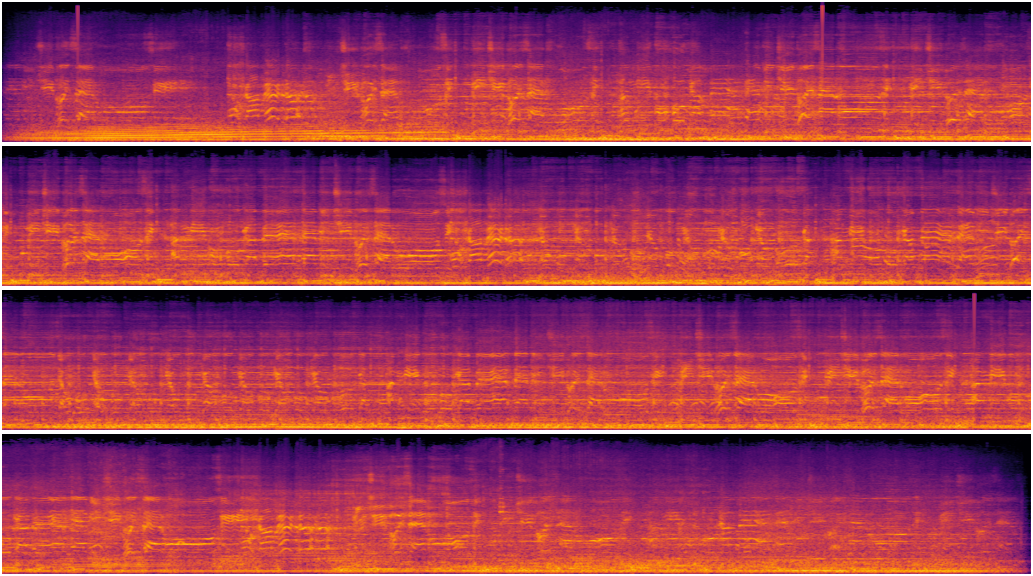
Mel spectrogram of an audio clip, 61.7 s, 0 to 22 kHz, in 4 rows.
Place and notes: Politico - Centro, Londrina - PR, Brasil - Calçadão: Politico Boca Aberta
Panorama sonoro gravado no Calçadão de Londrina, Paraná.
Categoria de som predominante: antropofonia (Popaganda política).
Condições do tempo: ensolarado.
Data: 10/09/2016.
Hora de início: 11:30.
Equipamento: Tascam DR-05.
Classificação dos sons
Antropofonia:
Sons Humanos: Sons da Voz; Canto; Fala.
Sons da Sociedade: Figura Pública; Politico; Músicas; Jingle.
Sons Mecânicos: Maquina de Combustão Interna; Automóveis; Motocicleta.
Sons Indicadores: Buzinas e Apitos; Trafegos;
Sound panorama recorded on the Boardwalk of Londrina, Paraná.
Predominant sound category: antropophony (political Popaganda).
Weather conditions: sunny.
Data: 10/09/2016.
Start time: 11:30.
Hardware: Tascam DR-05.
Classification of sounds
Human Sounds: Sounds of the Voice; Corner; Speaks.
Sounds of the Society: Public Figure; Political; Music; Jingle.
Mechanical Sounds: Internal Combustion Machine; Automobiles; Motorcycle.
Sounds Indicators: Horns and Whistles; Trafes;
